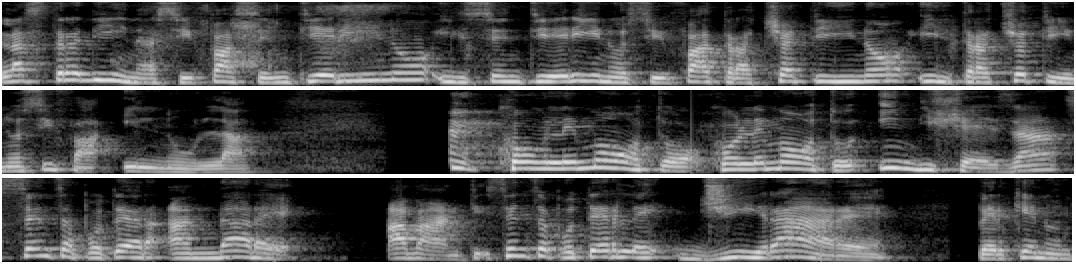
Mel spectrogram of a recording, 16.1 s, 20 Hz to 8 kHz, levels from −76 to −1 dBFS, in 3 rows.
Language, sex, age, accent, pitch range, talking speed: Italian, male, 40-59, native, 155-200 Hz, 115 wpm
